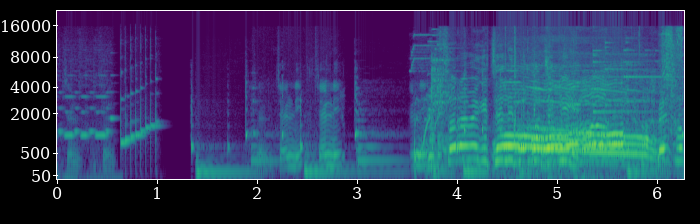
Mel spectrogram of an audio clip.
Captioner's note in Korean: 저벅저벅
